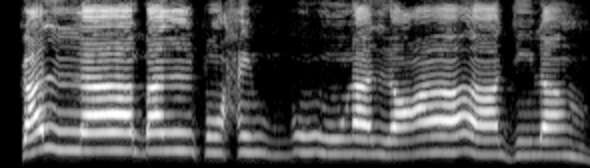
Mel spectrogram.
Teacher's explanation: عین جو ہے یہ بھی وصل حلق سے اس کا جو ہے مخرج ہے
